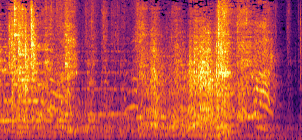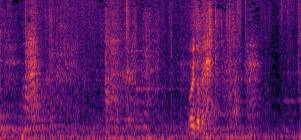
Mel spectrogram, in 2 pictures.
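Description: People straining and crying out without words as they lift a heavy frame, over film score music with long held notes. The effort cries are loudest in the first five and a half seconds, then the music carries on much quieter, with a short cry about ten seconds in.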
